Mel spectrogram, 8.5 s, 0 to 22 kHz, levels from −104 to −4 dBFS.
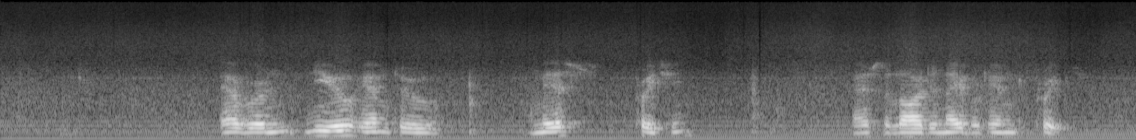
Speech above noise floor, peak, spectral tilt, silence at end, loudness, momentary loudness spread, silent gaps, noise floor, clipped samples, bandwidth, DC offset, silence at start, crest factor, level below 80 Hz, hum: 24 dB; -6 dBFS; -8 dB/octave; 0 s; -24 LUFS; 26 LU; none; -46 dBFS; under 0.1%; 11.5 kHz; under 0.1%; 0.05 s; 18 dB; -50 dBFS; 60 Hz at -50 dBFS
